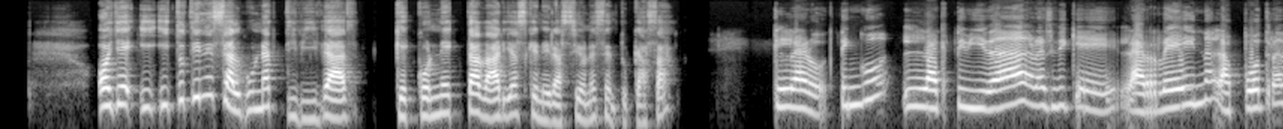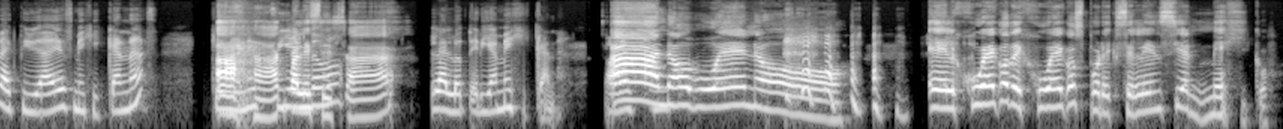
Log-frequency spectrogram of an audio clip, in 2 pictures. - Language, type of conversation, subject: Spanish, podcast, ¿Qué actividad conecta a varias generaciones en tu casa?
- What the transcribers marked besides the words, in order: laugh; other noise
